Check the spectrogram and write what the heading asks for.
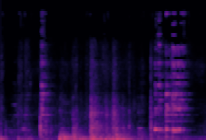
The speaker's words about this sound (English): I'm going to dilute it with apple juice. I'm going to pour just like a whole bunch of apple juice in this. There you go.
